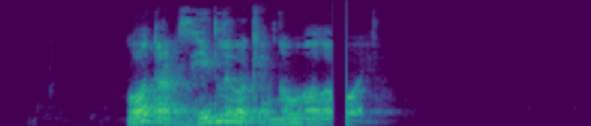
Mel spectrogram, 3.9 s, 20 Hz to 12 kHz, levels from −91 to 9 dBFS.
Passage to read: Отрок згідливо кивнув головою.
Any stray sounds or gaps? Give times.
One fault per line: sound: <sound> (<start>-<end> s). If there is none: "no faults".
sound: dropout (2.2-2.3 s)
